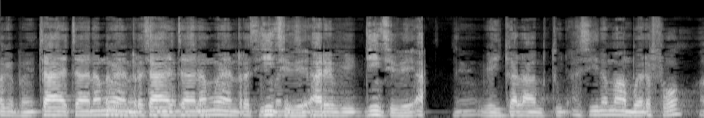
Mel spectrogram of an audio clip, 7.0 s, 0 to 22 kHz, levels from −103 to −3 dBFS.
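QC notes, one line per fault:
Throughout: HE-AAC compression, likely. Gritty, metallic treble rebuilt from copied lower bands, nothing above 11.8 kHz; heavy damage that fits a very low bitrate, around 16 kbps.
1.06–4.22 s: doubled audio track. A second full-band copy of the speech runs about a second behind at roughly equal level, starting and stopping abruptly, likely a duplicated capture path.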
